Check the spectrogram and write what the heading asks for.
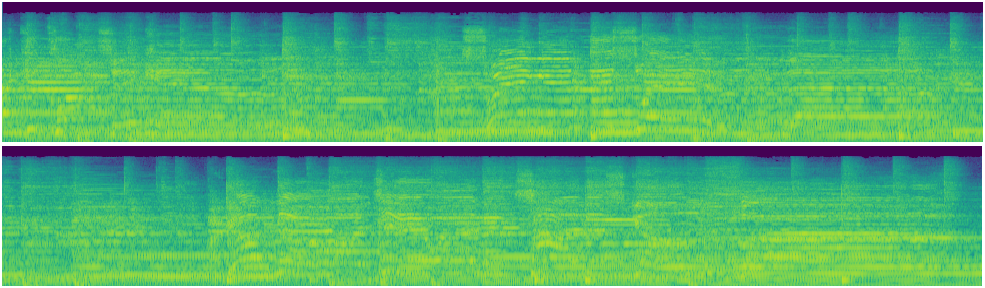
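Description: Recorded music with guitar and singing, played from a vinyl record through hi-fi loudspeakers as a listening test.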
